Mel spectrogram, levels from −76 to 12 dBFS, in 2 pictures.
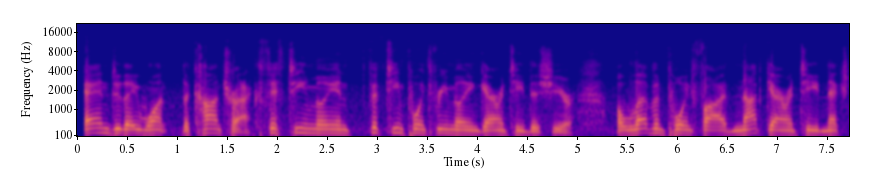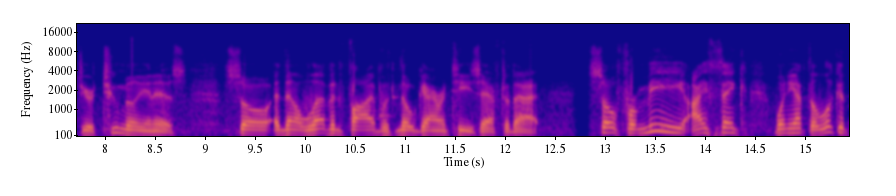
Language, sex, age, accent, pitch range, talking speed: English, male, 50-69, American, 135-165 Hz, 160 wpm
